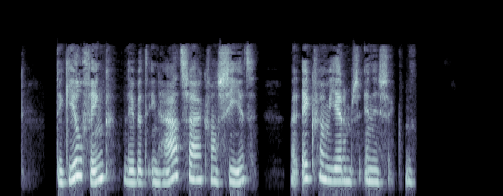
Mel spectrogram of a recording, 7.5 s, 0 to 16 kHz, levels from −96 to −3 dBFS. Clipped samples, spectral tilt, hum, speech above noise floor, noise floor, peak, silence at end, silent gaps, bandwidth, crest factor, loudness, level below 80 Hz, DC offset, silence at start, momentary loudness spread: under 0.1%; -4 dB/octave; none; 70 dB; -89 dBFS; -2 dBFS; 1.35 s; 3.89-3.94 s, 4.29-4.35 s; 7.8 kHz; 20 dB; -19 LUFS; -62 dBFS; under 0.1%; 0.85 s; 16 LU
